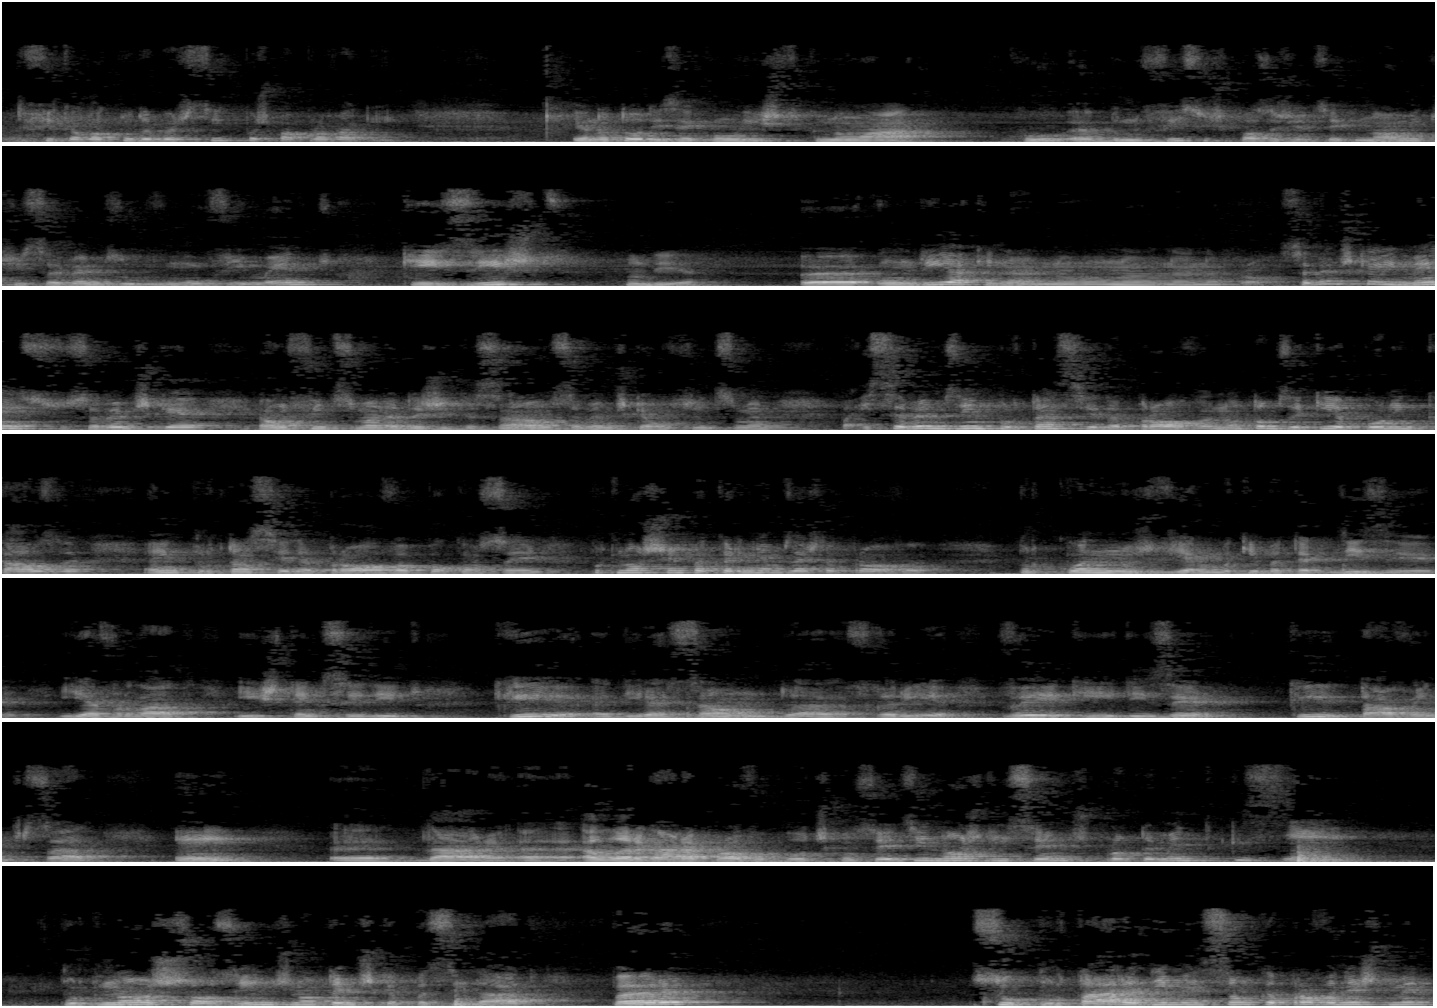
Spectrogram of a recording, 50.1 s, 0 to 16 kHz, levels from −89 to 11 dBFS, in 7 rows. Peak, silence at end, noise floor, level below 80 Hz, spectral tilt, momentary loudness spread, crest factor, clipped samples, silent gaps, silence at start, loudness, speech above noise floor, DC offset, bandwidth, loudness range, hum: -6 dBFS; 0 s; -49 dBFS; -50 dBFS; -6 dB/octave; 12 LU; 22 dB; under 0.1%; none; 0 s; -26 LUFS; 23 dB; under 0.1%; 11.5 kHz; 6 LU; none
